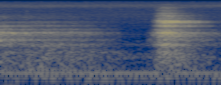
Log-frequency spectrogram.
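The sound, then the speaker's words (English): A single deep human breath arrives as a brief, breathy rush of air near the end, after a quiet stretch of steady low background hum. “Just breathe, sweetheart. Okay? You're safe. I've got you. Okay? Just close your eyes. Let's take a breath.”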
